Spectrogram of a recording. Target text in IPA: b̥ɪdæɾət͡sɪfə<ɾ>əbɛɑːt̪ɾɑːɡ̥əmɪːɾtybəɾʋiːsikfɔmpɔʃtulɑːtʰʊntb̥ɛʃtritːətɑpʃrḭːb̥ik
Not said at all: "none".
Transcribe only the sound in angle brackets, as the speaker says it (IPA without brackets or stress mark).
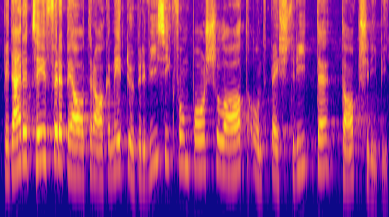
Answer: ɾ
